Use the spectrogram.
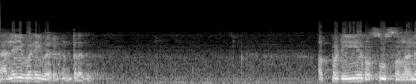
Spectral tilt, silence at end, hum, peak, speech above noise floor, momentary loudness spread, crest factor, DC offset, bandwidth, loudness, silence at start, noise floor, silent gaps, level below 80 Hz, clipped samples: -7.5 dB/octave; 0 s; none; 0 dBFS; 24 dB; 26 LU; 12 dB; 0.6%; 6.6 kHz; -10 LUFS; 0 s; -32 dBFS; none; -38 dBFS; 1%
